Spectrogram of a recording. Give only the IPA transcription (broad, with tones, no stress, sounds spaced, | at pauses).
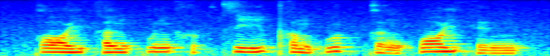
k ɔː˨ j h ɐ˨ n kʷ ɐ˧ n h ʊ˨˥ k̚ t͡s iː˨˥ pʰ ɐ˨˩ m kʷ œː˧ p̚ k ɐ˨˩ ŋ f ɔː˥ j h ɪ˨ ŋ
